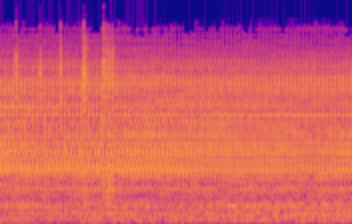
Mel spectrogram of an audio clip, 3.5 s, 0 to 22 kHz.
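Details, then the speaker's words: Wagner 435 7.8 hp diaphragm airless paint pump (F230 equivalent), brought in loud and leaking hydraulic oil, after internal hydraulics rebuild: fast even clatter about 3.5 strokes a second with steady hiss; pump healthy. "So I'm pretty happy to say now that this pump is fine."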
